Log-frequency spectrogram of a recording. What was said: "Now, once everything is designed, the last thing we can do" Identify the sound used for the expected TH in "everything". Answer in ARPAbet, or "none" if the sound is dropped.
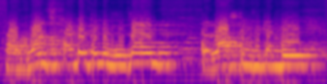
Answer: T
